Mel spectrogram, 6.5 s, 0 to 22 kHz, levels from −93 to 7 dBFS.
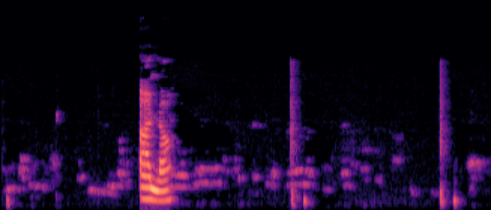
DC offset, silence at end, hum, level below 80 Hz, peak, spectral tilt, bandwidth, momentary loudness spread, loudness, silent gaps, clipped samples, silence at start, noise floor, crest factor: under 0.1%; 0.45 s; none; -72 dBFS; -2 dBFS; -5.5 dB/octave; 7.4 kHz; 27 LU; -15 LUFS; none; under 0.1%; 0.1 s; -62 dBFS; 22 dB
